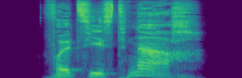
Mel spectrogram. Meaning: second-person singular present of nachvollziehen
- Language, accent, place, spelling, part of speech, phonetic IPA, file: German, Germany, Berlin, vollziehst nach, verb, [fɔlˌt͡siːst ˈnaːx], De-vollziehst nach.ogg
